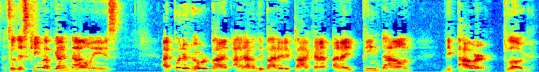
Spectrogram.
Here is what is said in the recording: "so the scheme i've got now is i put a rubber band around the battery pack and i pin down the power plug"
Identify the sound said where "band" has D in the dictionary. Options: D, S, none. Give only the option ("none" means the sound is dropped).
none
